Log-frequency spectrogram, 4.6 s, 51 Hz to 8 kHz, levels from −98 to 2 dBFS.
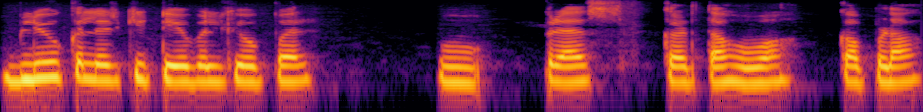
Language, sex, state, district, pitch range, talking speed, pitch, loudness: Hindi, female, Uttarakhand, Uttarkashi, 200-220 Hz, 145 wpm, 205 Hz, -15 LUFS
